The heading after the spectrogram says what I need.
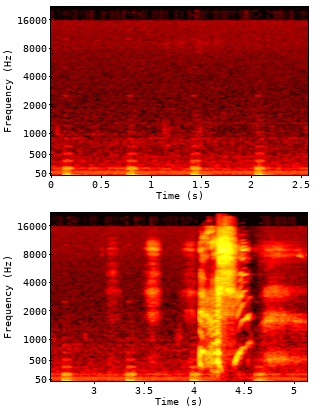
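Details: Person with a worsening cold, slight fever and very itchy nose: quick inward hitching breaths build to one loud, forceful sneeze with a trailing voiced sound, over steady low background ticking; sneeze.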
